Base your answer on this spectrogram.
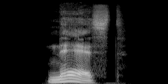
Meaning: second-person singular present of nähen
- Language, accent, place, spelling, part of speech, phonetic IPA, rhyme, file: German, Germany, Berlin, nähst, verb, [nɛːst], -ɛːst, De-nähst.ogg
